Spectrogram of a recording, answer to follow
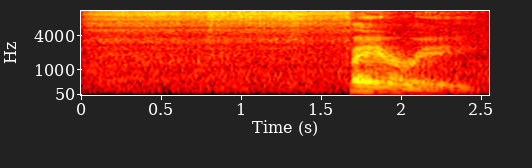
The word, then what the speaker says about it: fairy: fan, van, But it's fairy. 2 syllables. Fairy.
